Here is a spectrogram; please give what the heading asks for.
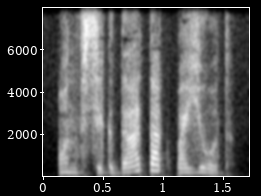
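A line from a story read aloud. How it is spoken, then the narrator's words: Whispered question. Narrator (Russian): шёпотом спросила я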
